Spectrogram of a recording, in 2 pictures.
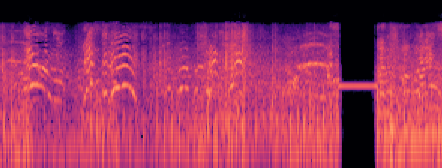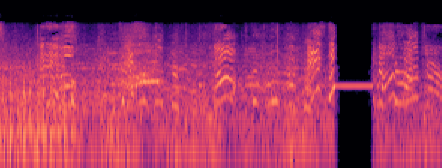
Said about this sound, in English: There were the sounds of a shooting. We've seen sounds of shooting and yelling and chaos so many times on TV.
